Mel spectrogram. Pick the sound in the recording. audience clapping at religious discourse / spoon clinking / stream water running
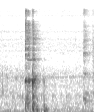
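spoon clinking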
